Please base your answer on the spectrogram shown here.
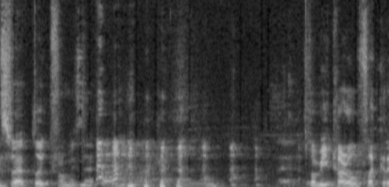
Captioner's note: laughing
